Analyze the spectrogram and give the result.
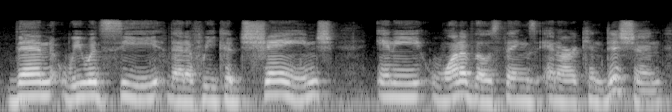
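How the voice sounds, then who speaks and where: A male chemistry lecturer explains at a mid pitch, stopping often to check in with "okay" and filling pauses with "um". The recording sounds muffled and lo-fi. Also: darkish tone, a little hiss or hum. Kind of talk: recorded lecture, writing on slides.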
